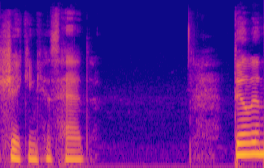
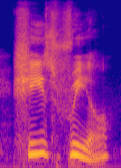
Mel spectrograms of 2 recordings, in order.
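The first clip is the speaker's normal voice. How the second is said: mild scream; 6 semitones higher than usual. A narrator's reading. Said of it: "she screamed".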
